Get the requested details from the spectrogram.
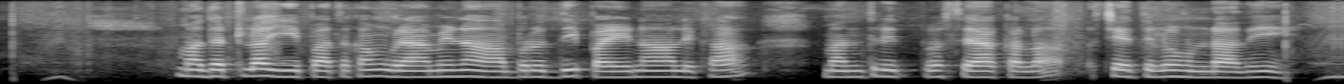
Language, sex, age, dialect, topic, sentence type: Telugu, female, 51-55, Southern, banking, statement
